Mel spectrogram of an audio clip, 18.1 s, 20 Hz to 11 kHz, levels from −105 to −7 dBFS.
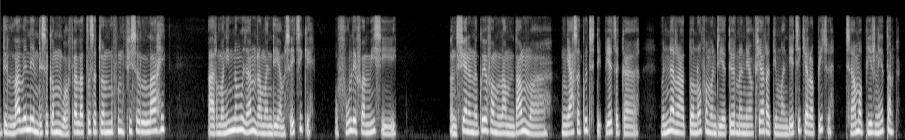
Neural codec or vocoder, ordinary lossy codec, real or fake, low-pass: none; none; real; 7.2 kHz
